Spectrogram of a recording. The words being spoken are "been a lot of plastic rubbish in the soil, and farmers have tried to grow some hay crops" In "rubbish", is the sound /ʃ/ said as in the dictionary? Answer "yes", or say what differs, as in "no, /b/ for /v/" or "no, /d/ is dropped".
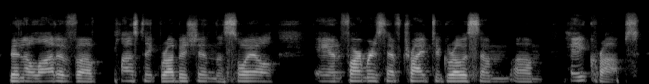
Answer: yes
